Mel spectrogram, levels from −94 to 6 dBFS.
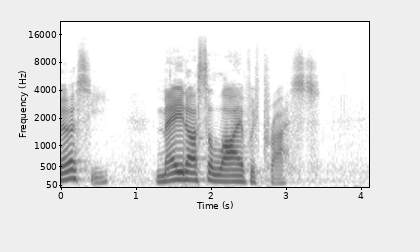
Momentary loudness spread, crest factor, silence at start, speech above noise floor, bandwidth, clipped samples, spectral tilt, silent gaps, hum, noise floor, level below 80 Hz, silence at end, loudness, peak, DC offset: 22 LU; 18 dB; 0 s; 40 dB; 14 kHz; under 0.1%; -5.5 dB/octave; none; none; -73 dBFS; -82 dBFS; 0.75 s; -31 LUFS; -16 dBFS; under 0.1%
